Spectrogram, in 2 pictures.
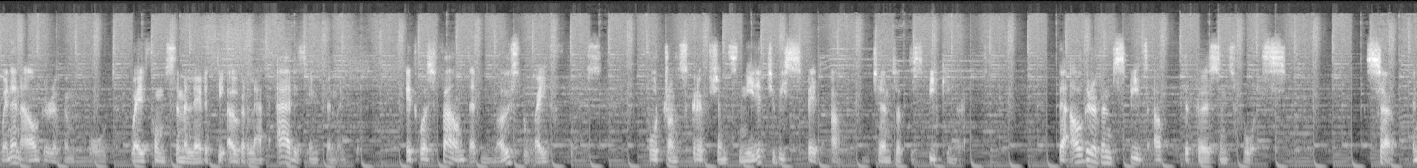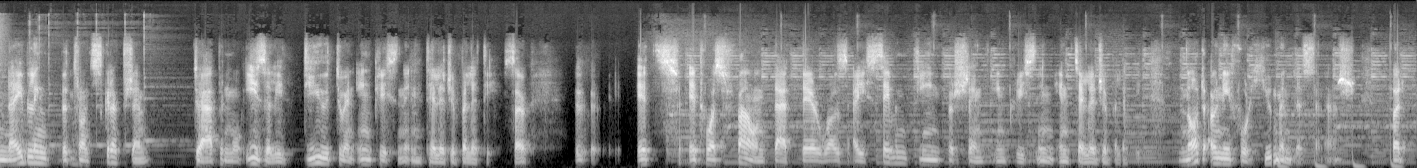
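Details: Adult narrator with background music; ordinary speech.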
